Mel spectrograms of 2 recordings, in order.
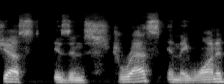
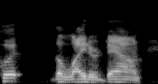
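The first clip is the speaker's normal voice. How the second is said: plain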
